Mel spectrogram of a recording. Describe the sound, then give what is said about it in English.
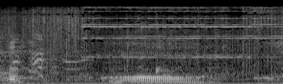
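An old-style telephone bell rings continuously at a steady, bright pitch, fairly loud, while a muffled voice murmurs underneath. “answer the phone. The telephone, answer it.”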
